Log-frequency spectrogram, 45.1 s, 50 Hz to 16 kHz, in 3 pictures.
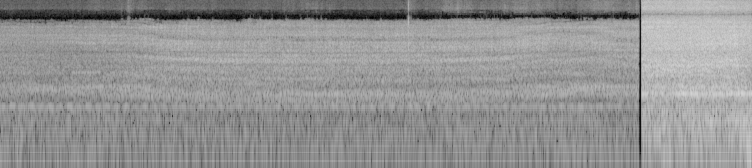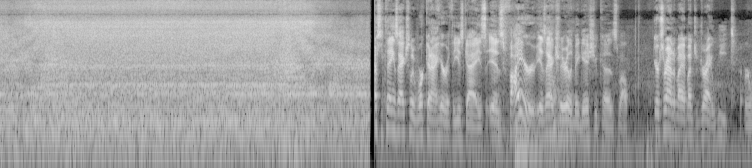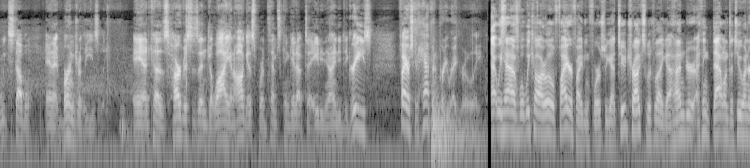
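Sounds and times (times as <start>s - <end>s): truck engine running: 0.0s - 22.4s, 23.2s - 35.3s
engine whine: 0.0s - 22.5s.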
